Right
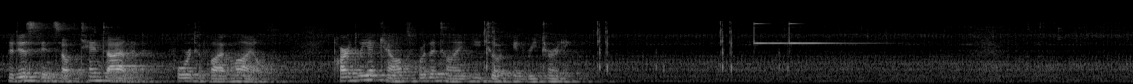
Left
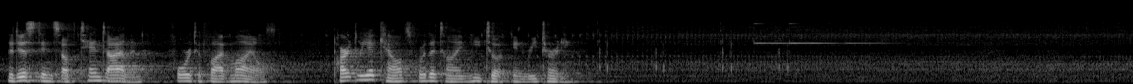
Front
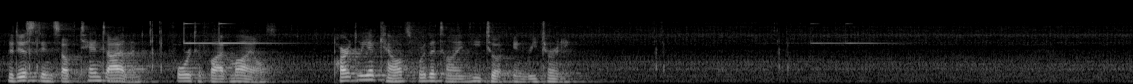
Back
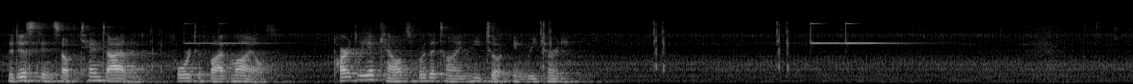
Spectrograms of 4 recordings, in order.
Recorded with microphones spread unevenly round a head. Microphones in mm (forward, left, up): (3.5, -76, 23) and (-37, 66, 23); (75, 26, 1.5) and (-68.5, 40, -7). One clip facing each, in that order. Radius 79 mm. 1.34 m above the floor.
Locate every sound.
0.1 s a man speaking: 70° left, 0.6 m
